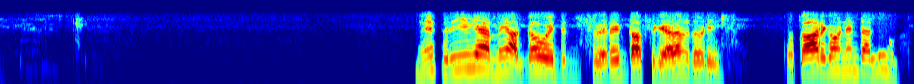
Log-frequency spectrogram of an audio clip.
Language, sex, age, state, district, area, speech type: Dogri, male, 18-30, Jammu and Kashmir, Udhampur, rural, conversation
